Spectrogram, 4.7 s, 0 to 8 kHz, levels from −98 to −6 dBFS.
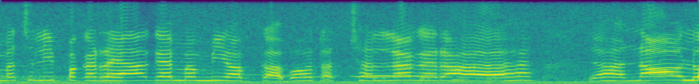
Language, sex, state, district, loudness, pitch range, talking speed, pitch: Hindi, female, Madhya Pradesh, Katni, -9 LUFS, 330-360 Hz, 190 wpm, 345 Hz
